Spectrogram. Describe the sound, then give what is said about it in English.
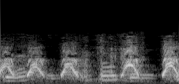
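A little dog shut in a room barks in a rapid run of high, yipping barks. The yelps are short and bright with slightly rising and falling tones, and no voices are heard. “Oh, there's that room with that little dog in it. I think I'll peek through the keyhole at him.”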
